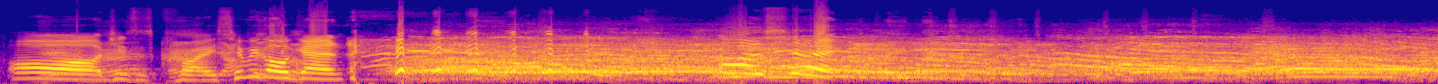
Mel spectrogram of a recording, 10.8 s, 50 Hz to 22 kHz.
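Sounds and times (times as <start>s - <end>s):
speech: 0.1s - 3.9s, 5.4s - 6.4s
laughter: 0.4s - 10.7s
large angry crowd chattering and shouting: 2.9s - 10.7s.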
